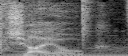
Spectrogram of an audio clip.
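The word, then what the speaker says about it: Shyok: maintained by the discrete monastery on the oak pronounced shayok river the main village diskette is home to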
